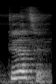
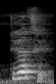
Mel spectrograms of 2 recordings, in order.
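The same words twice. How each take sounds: Both takes have the same delivery.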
